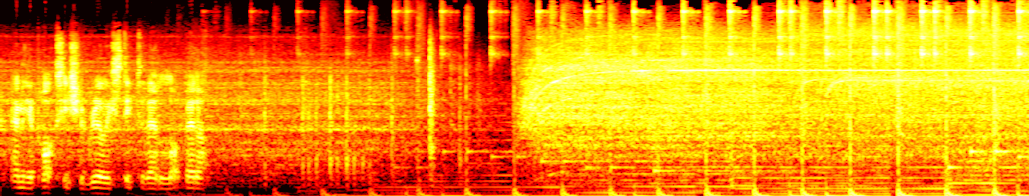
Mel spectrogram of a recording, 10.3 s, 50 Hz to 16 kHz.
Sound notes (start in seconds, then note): 3.7 upbeat music; 4.1 drilling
